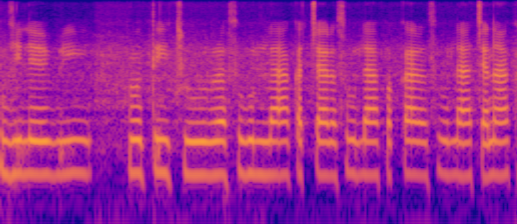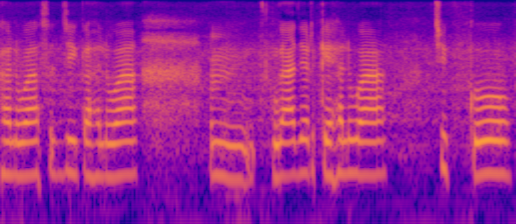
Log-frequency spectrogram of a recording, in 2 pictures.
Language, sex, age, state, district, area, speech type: Urdu, female, 60+, Bihar, Darbhanga, rural, spontaneous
